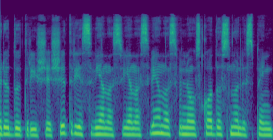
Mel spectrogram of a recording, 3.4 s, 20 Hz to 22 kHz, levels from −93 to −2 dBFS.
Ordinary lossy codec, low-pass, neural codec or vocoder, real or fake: MP3, 96 kbps; 14.4 kHz; none; real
